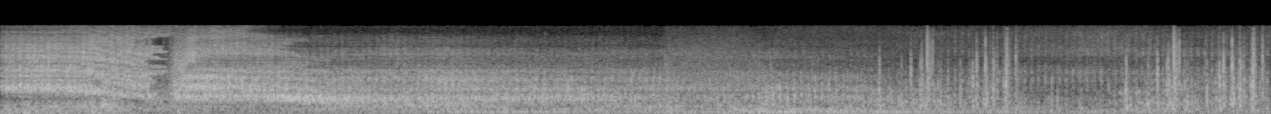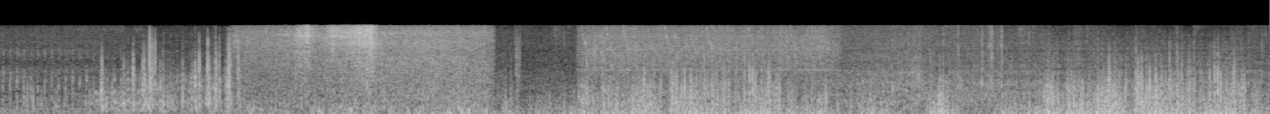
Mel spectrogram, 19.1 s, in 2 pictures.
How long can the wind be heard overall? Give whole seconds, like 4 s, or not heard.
14 s.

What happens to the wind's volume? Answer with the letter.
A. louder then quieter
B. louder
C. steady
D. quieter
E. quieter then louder
B.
